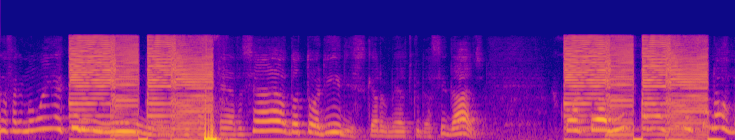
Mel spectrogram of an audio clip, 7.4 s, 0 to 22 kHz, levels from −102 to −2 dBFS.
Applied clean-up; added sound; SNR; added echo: none; Organ; 0 dB; none.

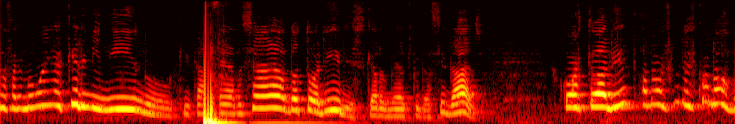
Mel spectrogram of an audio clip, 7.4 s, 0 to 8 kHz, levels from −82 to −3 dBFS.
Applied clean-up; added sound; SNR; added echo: none; none; none; none.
